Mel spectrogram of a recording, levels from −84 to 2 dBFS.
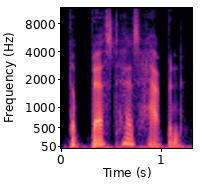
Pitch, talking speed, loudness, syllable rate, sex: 90 Hz, 185 wpm, -22 LUFS, 5.5 syllables/s, male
